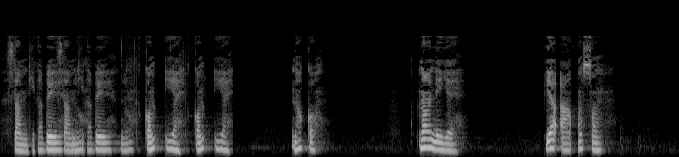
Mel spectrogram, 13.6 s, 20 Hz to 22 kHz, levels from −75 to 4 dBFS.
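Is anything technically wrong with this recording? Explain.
Yes, there are two faults. Throughout, the speech sounds dull and smeared, with nothing above 9.7 kHz. This is likely AAC compression at a low bitrate, around 32 kbps. From 1.14 to 4.66 s, a doubled audio track is heard. A second full-band copy trails about a second behind, roughly 5 dB quieter, and starts and stops abruptly. The likely cause is a second capture path.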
